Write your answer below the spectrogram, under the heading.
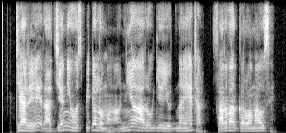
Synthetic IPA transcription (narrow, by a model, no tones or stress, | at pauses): d͡ʒjaɾeɾad͡ʒjəniɦɔspiʈəlomãənjəaɾoɡjəjod͡ʒ̪naeɦeʈʰəɽ | saɾʋaɾkəɾʋamãaʋʃe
